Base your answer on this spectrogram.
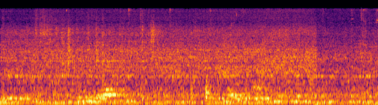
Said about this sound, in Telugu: గులాబ్ జామున్ తీసుకొని మనము ఇలా ఫ్రై చేసేసుకుందాము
